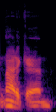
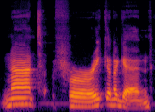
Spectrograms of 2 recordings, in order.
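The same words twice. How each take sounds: First: Low, soft resigned aside; weary muttered quote. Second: "freaking" drawn out for emphasis; exasperated quote. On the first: Voicing the card's face to viewers, low and weary. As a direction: drop it down, under your breath. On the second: Voicing the card's face, exasperated stress on "freaking". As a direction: lean hard on "freaking", then crack up. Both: Acted. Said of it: "She's like".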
